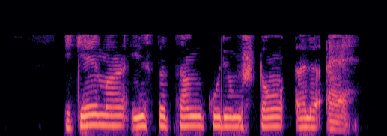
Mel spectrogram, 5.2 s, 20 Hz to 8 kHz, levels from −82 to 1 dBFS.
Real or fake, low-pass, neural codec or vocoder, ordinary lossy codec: real; 7.2 kHz; none; AAC, 16 kbps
